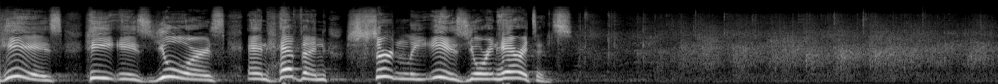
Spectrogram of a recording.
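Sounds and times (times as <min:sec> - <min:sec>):
speech: 0:00.0 - 0:05.9
audience clapping: 0:05.7 - 0:09.9.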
